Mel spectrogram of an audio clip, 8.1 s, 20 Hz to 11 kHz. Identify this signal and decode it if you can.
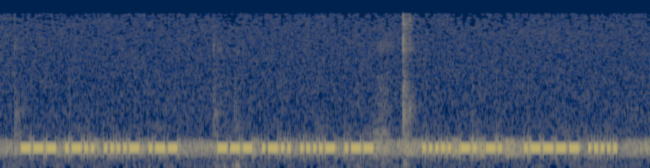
Morse code, heard as a keyed tone, about 29 wpm, 410 Hz. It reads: OL4W OL4W 5NN 15
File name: CQWWCW2023 / SP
